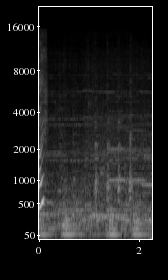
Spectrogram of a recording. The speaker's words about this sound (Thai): เพียงเท่านั้นข้างนอกพระราชวังพระราชาไก่โต้งก็ได้คันไม่หยุดจนพระราชินีต้องชะโงกหน้าออกมาจากหน้าต่าง โอ้ยเงียบนะ เจ้าไก่โต้งแก เงียบเดี๋ยวนี้เฮ้ย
